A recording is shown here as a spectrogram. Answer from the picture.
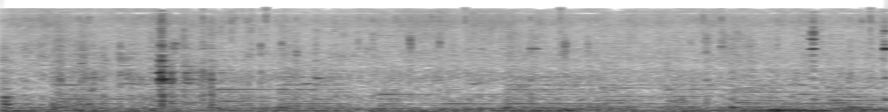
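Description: Fritter batter frying in hot oil in a wok: a steady sizzle with small crackles, and one sharp click about a second in.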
